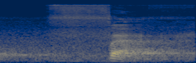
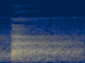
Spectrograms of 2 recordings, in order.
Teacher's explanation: Bibir kita, bibir bawah kita mesti masuk bawah gigi kapak. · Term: huruf fa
